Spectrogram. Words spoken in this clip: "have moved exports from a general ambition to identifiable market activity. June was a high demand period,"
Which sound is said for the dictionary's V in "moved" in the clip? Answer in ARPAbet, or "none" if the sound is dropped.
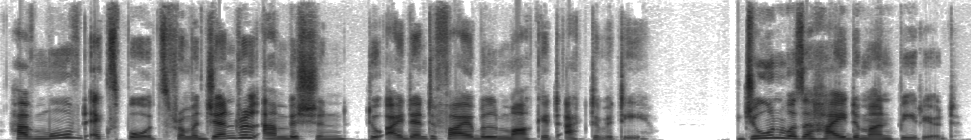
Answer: V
